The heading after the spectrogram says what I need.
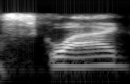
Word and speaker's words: SQUAG: A squag stands for a small, quickly attainable goal. And it rhymes with BHAG to make it easier to remember.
